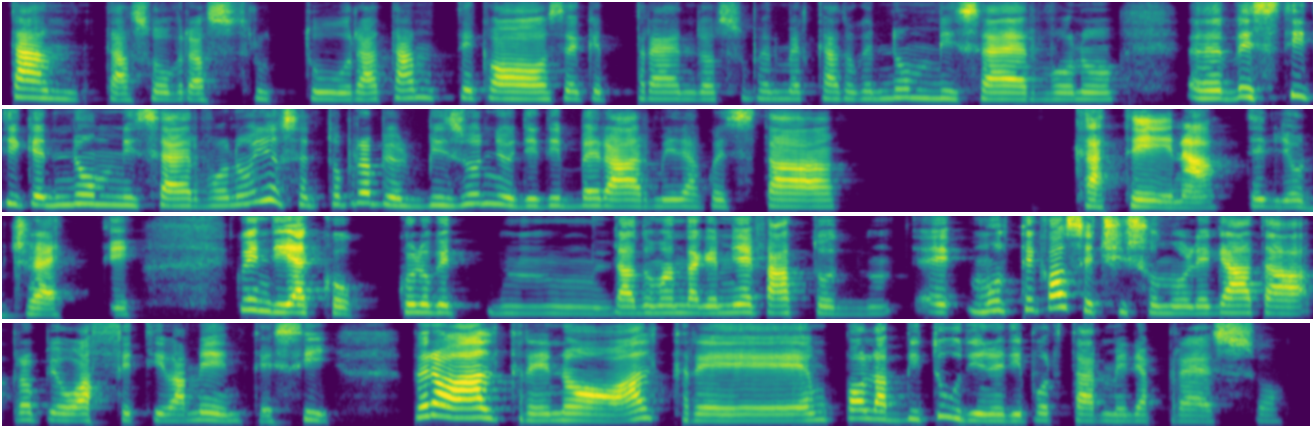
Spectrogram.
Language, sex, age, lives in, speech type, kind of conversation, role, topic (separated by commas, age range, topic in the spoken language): Italian, female, 60-64, Italy, conversation, advice, user, Come posso abbracciare il minimalismo senza temere le rinunce e il senso di vuoto?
